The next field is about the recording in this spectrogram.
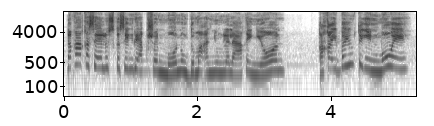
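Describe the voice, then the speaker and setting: Bright, high-voiced jealous partner. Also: female voice, lively intonation, moderate pace. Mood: sulky, defensive. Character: jealous, sulky, insecure romantic partner. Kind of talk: radio drama dialogue.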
